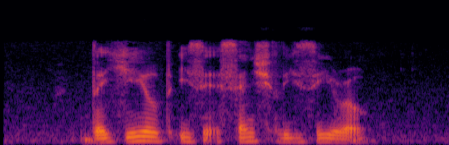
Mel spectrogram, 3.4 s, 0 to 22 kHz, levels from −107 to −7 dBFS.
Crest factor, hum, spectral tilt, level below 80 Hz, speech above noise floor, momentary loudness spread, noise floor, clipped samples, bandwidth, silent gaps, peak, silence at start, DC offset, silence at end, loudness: 18 dB; none; -5 dB/octave; -80 dBFS; 30 dB; 7 LU; -73 dBFS; under 0.1%; 7.4 kHz; none; -26 dBFS; 0.6 s; under 0.1%; 0.6 s; -44 LUFS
